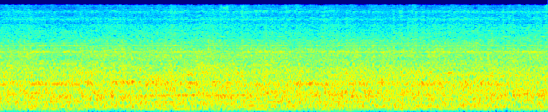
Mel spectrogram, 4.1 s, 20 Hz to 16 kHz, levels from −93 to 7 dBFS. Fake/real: fake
